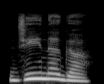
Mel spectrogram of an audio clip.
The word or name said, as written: ಜೀನಗ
